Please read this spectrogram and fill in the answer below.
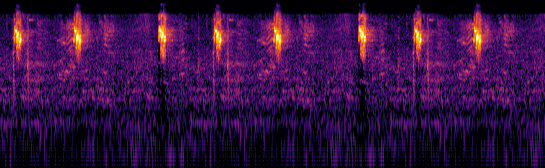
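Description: A small bird chirping faintly, one short high chirp about every second and a quarter.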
